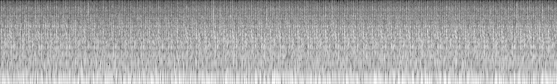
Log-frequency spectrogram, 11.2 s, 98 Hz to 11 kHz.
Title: What is causing the metal ticking noise on 7.3 diesel besides the typewriter noise it makes #obs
